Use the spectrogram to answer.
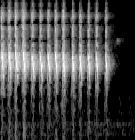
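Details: Bulbul, recorded for songbird training, delivering a rapid run of harsh, rattling notes, about six per second, which stops abruptly and leaves silence for the last half second.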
